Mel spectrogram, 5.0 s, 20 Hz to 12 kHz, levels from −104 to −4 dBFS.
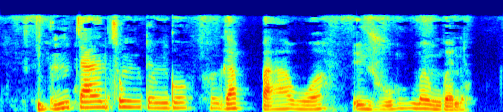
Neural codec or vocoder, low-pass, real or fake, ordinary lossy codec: none; 7.2 kHz; real; AAC, 48 kbps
